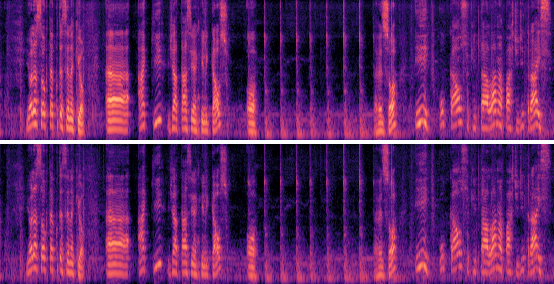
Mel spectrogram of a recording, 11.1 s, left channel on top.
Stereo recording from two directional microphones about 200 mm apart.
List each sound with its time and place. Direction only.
0.5 s speech: 45° left (ahead or behind)
7.5 s speech: 45° left (ahead or behind)
9.6 s speech: 55° left (ahead or behind)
